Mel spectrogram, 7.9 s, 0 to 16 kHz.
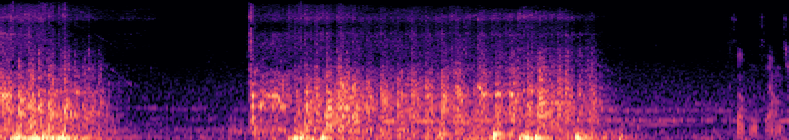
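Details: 1995 Ford F-150 with the 300ci inline-six, three-week-old starter, one-week-old battery and a Magnaflow muffler: cranks, catches and settles into an uneven, lumpy idle with irregular pulses; running rough at start-up, cause not pinned down.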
